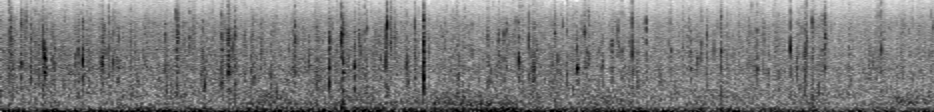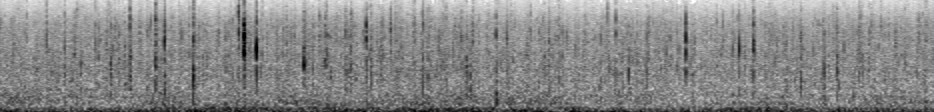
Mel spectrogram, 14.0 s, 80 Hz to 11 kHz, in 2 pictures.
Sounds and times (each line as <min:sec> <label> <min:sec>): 0:00.0 Rain on crackly autumn leaves 0:14.0
0:00.0 ravens 0:14.0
